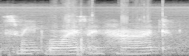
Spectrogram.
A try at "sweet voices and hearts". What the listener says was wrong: you're not putting your essence on the ends of your nouns so be careful about that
